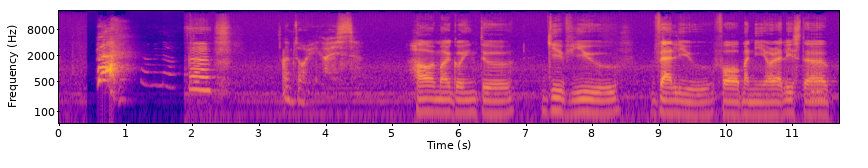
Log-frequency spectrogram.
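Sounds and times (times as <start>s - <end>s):
person sneezing: 0.6s - 1.2s
speech: 3.4s - 4.3s, 5.3s - 11.6s.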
